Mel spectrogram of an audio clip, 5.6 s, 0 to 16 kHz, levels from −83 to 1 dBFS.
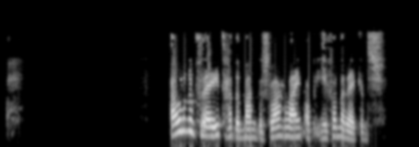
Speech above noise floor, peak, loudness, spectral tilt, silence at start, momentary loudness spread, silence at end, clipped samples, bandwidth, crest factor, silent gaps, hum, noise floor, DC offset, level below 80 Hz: over 74 dB; -2 dBFS; -16 LUFS; -3.5 dB/octave; 0.1 s; 10 LU; 0.5 s; under 0.1%; 8 kHz; 18 dB; 0.39-1.86 s, 1.99-2.26 s; none; under -90 dBFS; under 0.1%; -58 dBFS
